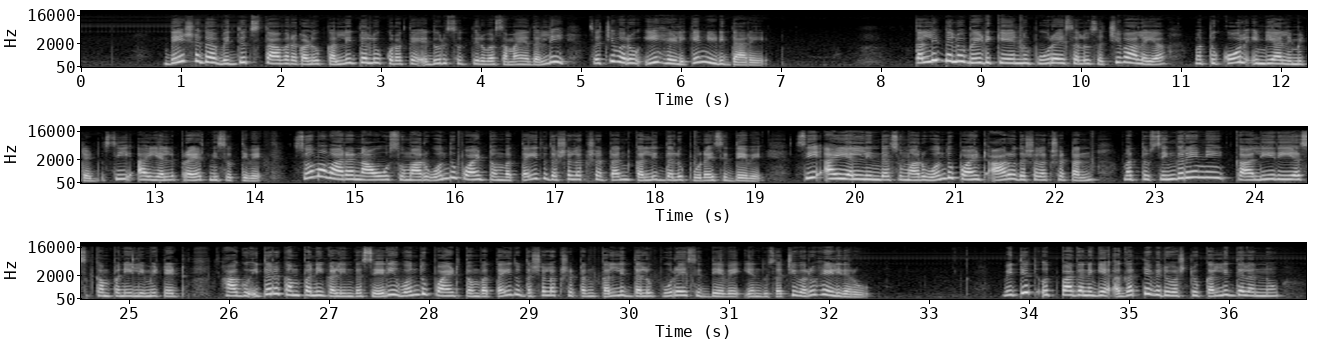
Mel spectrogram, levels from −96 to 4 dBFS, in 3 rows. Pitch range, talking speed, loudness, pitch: 225-300 Hz, 100 wpm, -21 LUFS, 260 Hz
